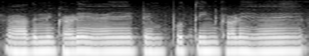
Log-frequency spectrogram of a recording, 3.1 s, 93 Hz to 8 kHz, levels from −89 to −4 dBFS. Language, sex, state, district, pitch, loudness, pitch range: Hindi, male, Bihar, Kaimur, 140 Hz, -11 LUFS, 135-145 Hz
